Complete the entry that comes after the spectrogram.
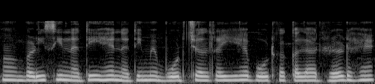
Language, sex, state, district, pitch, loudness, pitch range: Hindi, female, Chhattisgarh, Bilaspur, 190 Hz, -20 LUFS, 180-200 Hz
